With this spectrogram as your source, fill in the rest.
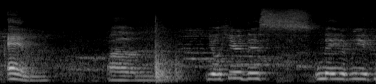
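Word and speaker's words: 円: We normally will say yen when we pronounce it with that y, but actually it's best read en.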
